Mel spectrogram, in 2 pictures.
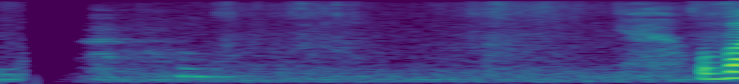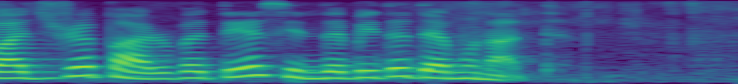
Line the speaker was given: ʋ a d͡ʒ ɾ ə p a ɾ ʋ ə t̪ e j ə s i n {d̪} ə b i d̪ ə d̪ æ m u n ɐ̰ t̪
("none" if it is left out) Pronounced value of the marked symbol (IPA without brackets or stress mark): d̪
